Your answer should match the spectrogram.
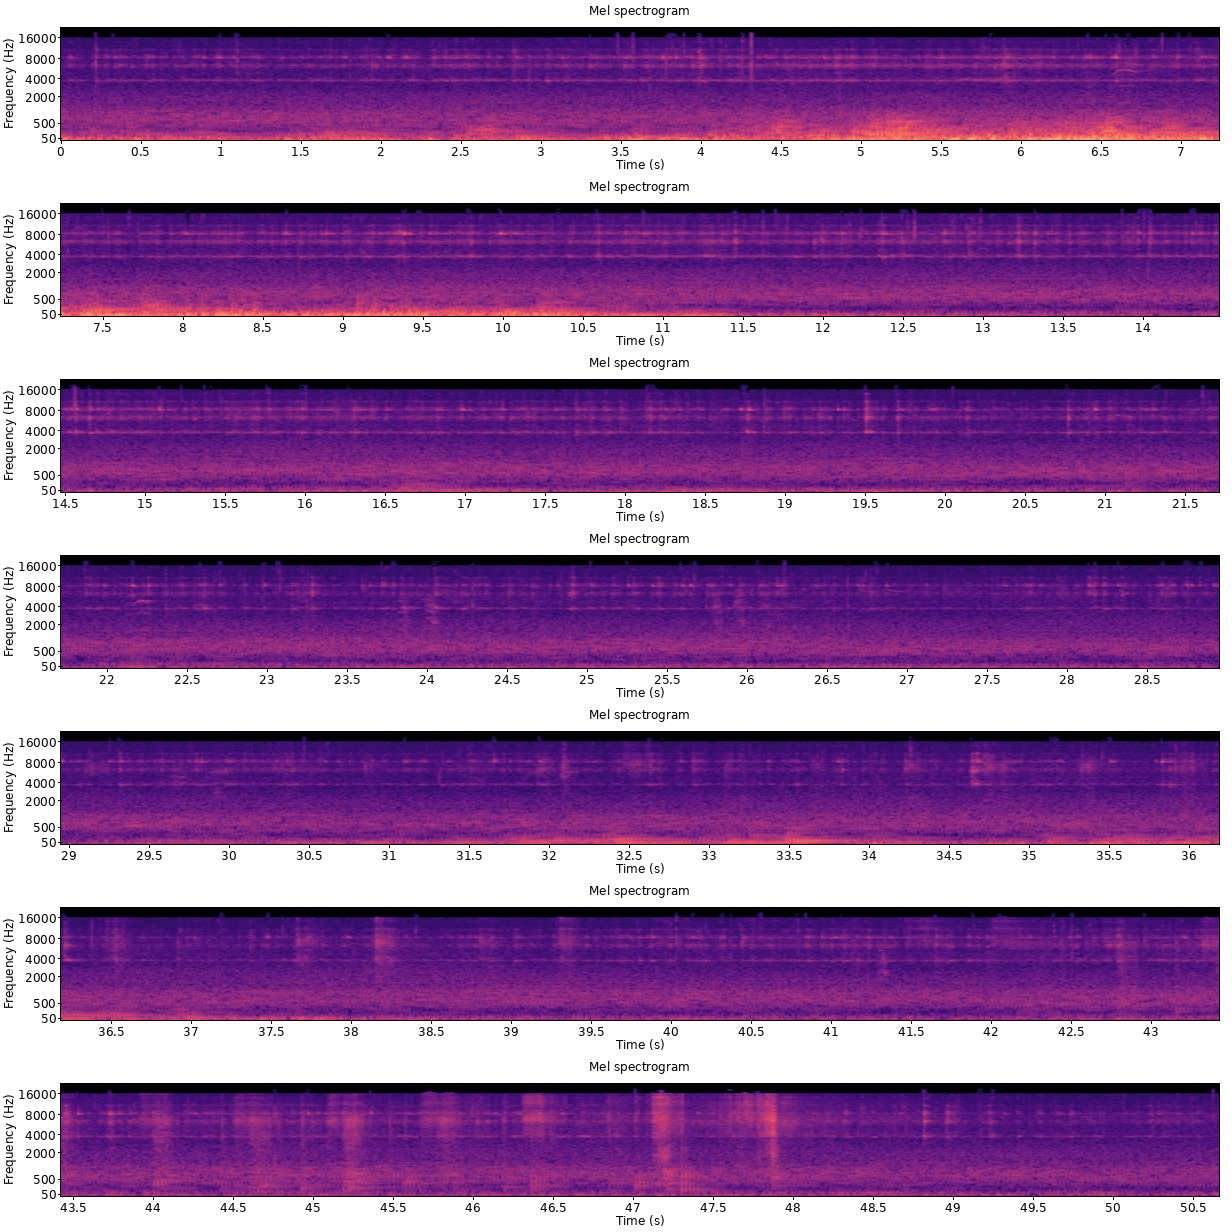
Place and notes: Utena, Lithuania, in the tubes
two metallic tubes found. two small omni mics. wind and snow.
